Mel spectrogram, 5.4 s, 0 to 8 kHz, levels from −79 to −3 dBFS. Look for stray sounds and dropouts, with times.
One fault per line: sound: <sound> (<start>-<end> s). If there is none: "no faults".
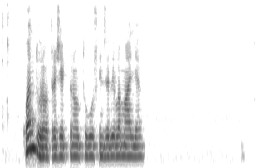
no faults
